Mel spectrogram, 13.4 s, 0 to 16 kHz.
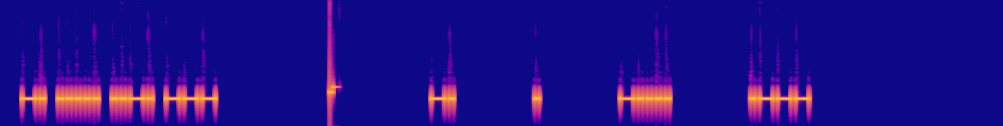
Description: Morse code, heard as a keyed tone, about 20 wpm, spaced as for 10 wpm, 700 Hz. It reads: N5FO NE6J
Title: USA Call Signs - 6x Character Spacing - 20wpm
